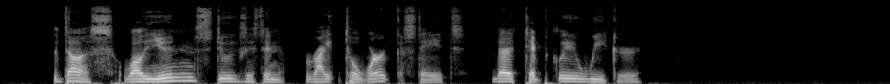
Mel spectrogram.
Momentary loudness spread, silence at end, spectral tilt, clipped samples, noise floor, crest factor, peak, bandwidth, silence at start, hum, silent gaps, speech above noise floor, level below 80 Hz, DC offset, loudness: 14 LU; 2.5 s; -6 dB/octave; under 0.1%; -69 dBFS; 20 dB; -2 dBFS; 16 kHz; 0.55 s; none; none; 49 dB; -44 dBFS; under 0.1%; -20 LUFS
